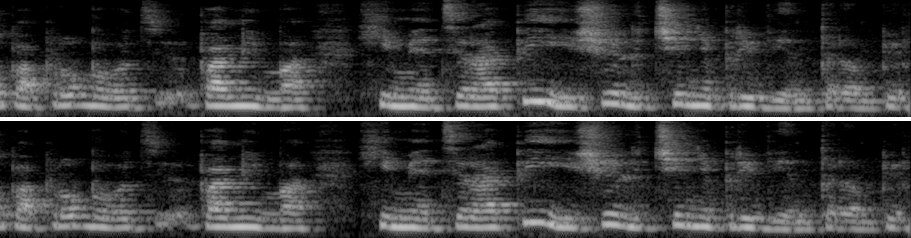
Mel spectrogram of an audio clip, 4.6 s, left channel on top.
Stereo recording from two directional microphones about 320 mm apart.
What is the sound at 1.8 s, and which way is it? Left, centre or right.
Speech, centre.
